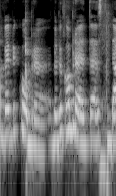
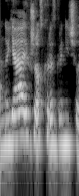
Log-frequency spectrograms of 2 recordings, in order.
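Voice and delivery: normal talking voice

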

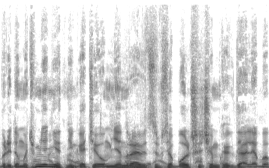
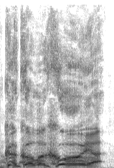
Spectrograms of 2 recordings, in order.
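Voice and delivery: high, slow shocked shout; shocked yell; 3 dB louder, slower than usual. Retold or imitated. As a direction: yell in disbelief at the screen. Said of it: "Мы встаём и кричим".

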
